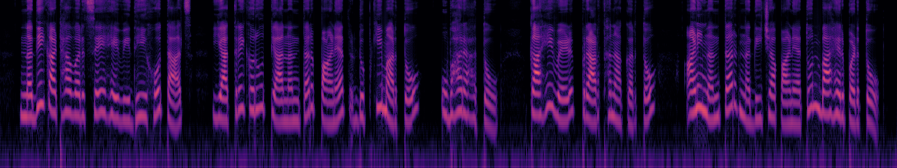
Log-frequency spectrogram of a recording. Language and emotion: Marathi, neutral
